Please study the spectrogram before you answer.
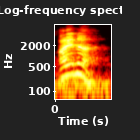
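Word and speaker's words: Aena: Aina there it is there's actually a pronunciation guide Aina a-e-n-a I know I kept cleansing I kept flinching whenever you said Anna I was like oh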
